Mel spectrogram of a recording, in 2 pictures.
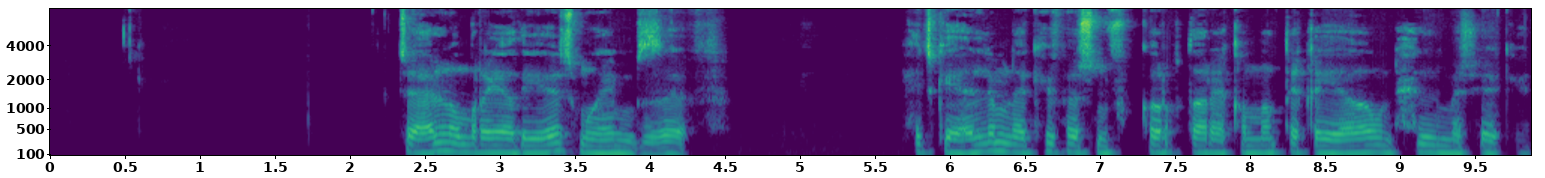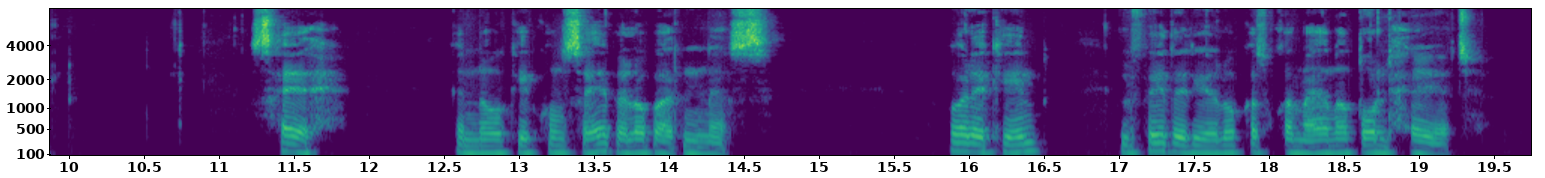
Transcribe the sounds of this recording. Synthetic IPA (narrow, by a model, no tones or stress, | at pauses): t̪aʕalːəməɾjɑd̪ˤəjːæt̪mʊhəmːbəzːæf | ħit̪̬ːkæjʕalːəmnækʰəfæʃnfə̥kːəɾbt̪ˤɑɾiqɑmənt̪ˤəqəjːawnħalːmæʃækʰəl | sˤħiħ | ʔənːkæjkunsˤʕibʕlæbɑʕd̪ˤənːæs | wlækən | əlfæjd̪ˤɑd̪jælukæt̪qɑmaʕanæt̪ˤuləlħajæt̪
